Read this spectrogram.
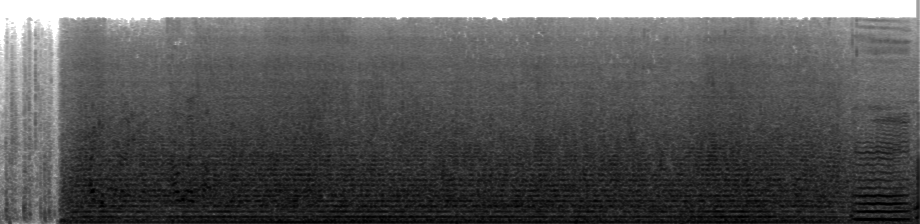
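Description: A helicopter engine hums steadily close by.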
